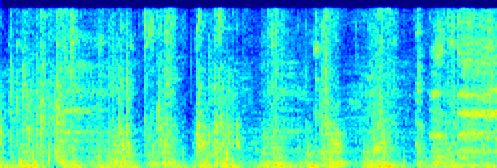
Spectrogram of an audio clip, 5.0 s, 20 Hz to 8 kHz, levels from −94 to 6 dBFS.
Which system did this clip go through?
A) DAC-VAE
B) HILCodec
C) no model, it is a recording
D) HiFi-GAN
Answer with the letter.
C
